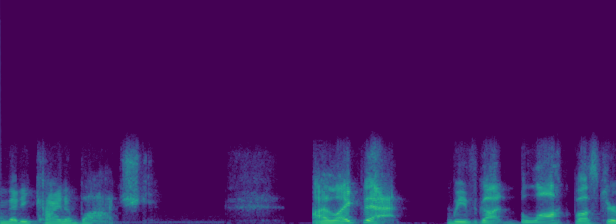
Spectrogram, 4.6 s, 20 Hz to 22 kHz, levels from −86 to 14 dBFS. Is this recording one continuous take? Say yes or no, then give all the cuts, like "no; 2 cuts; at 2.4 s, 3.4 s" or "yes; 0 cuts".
no; 1 cut; at 3.4 s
